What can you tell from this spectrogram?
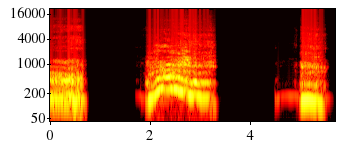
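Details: Lion producing low, rough roars: a short burst, then a longer harmonic roar that rises slightly and falls over about a second and a half, then a final brief loud grunt.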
